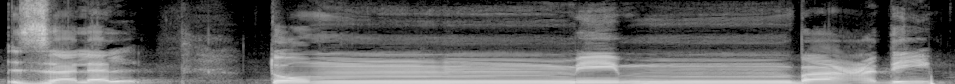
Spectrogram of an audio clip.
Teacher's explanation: दो मीम एक जगह जमा है, तो इस दोनों मीमों को प्लस करके एक मीम पढ़ी जाएगी और नाक में आवाज़ पैदा करेंगे।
